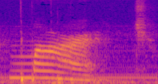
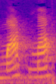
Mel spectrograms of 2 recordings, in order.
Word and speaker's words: March: Rồi tới tháng 3 nè, March. Nghe nè. March. March. Được không? Mar, đọc là March, tại nó cũng viết là March. March. Đừng có đọc mát là không đúng đâu nha.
